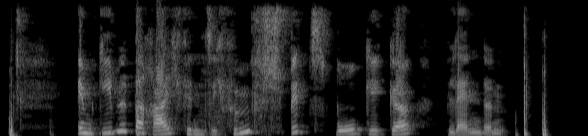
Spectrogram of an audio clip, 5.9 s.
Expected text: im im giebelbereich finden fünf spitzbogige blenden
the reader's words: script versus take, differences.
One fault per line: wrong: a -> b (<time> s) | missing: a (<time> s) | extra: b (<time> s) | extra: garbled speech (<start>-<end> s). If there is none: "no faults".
missing: im (1.0 s)
extra: sich (2.0 s)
